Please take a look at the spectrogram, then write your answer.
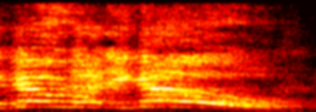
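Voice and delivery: high, loud mock child cheer; hammed-up little kid yelling encouragement; kid cheering dad. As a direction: play the excited kid egging daddy on.

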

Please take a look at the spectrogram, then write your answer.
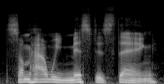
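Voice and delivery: ordinary talk, nothing marked

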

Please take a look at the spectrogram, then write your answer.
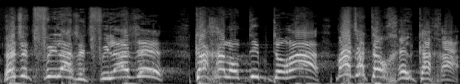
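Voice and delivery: high-pitched volley of scolding questions; shouted self-rebuke. Acted. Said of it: "הוא צועק על עצמו". (נזיפה עצמית בצעקות)

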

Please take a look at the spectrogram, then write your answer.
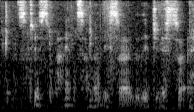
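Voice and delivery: breathy whispered aside to herself; whispering. Real, not acted. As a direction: whisper it as you paint. Quiet aside while painting.

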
